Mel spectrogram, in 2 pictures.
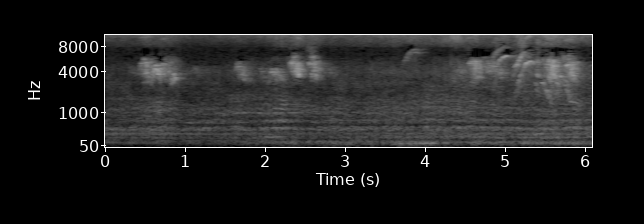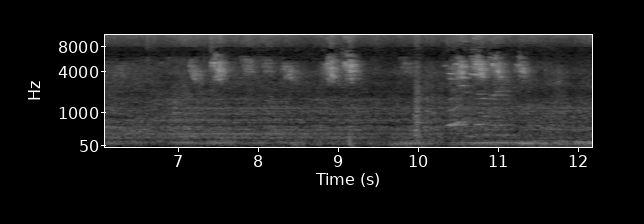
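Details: Uruçu nordestina stingless bees (Melipona scutellaris) entering their nest make a low, steady droning buzz, with faint bird chirps above.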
